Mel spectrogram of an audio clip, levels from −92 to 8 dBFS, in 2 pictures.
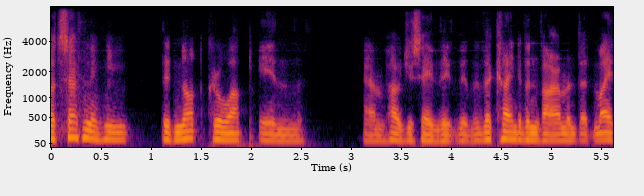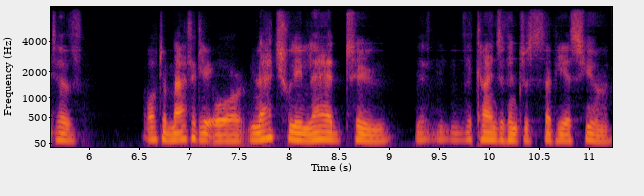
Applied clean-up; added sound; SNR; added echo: neural mask model DeepFilterNet 3.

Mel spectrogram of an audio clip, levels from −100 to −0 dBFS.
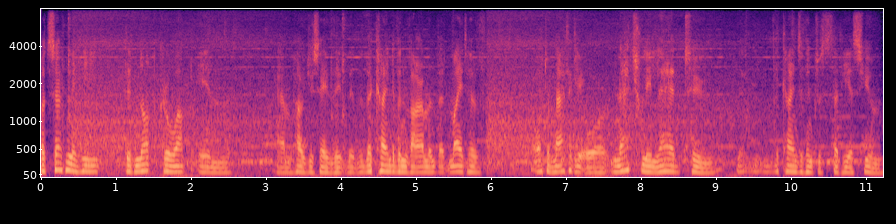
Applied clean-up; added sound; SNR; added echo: none; Engine + Subway, metro, underground / Sliding door; 10 dB; none.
